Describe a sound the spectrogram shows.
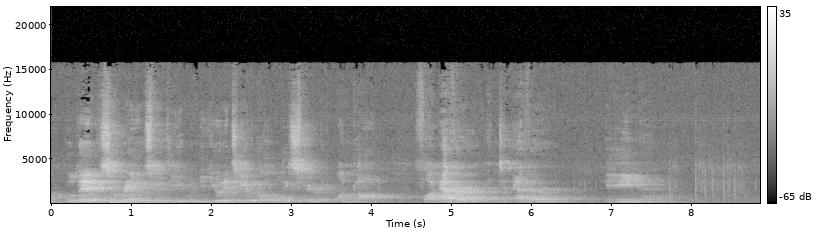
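A man reads aloud through a microphone in an echoing room.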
